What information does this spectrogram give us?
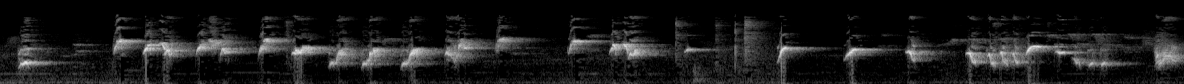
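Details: White-rumped shama in full song: a long, fast series of loud, varied whistled notes, each sharply attacked and slurring downward, repeated almost without pause, with clicks and squeaky high notes between.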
